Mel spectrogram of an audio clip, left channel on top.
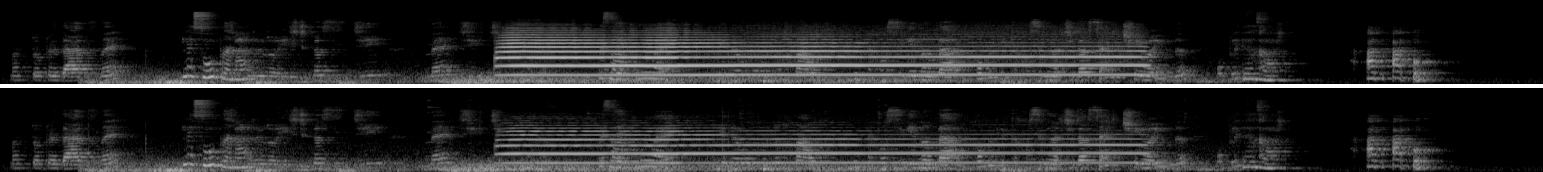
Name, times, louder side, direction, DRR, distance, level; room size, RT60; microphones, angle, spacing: voice 1, 0.1-1.3 2.2-3.9 4.2-5.5 6.0-6.8 7.1-8.2 8.5-11.9 12.2-12.7, equal, 10° right, 0 dB, 1.9 m, -38 dB
Thunder, 0.8-12.4, right 2 dB, 50° right, 0.7 m, -38 dB
voice 2, 1.8-2.5 6.0-6.3 12.4-12.8 13.7-14.3, equal, 15° left, 2 dB, 0.8 m, -32 dB
Trumpet, 4.9-11.5, left 7 dB, 90° left, 0.6 m, -23 dB
13.5 x 4.8 x 7.9 m, 0.66 s
head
